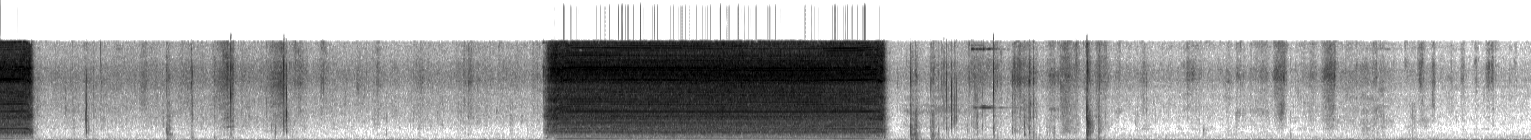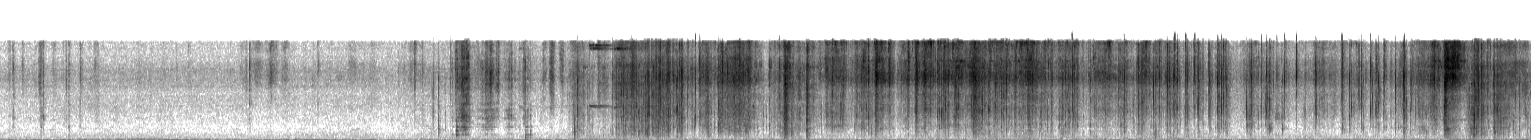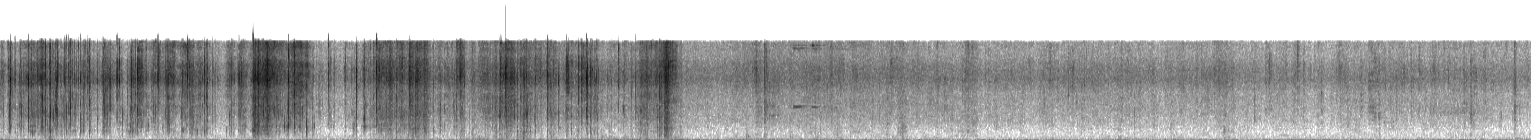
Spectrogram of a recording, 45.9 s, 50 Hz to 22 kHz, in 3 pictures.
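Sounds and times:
cordless drill whining: 0:00.0 - 0:00.4, 0:05.4 - 0:08.9
plastic bag crinkling: 0:05.4 - 0:10.6, 0:20.9 - 0:37.5.

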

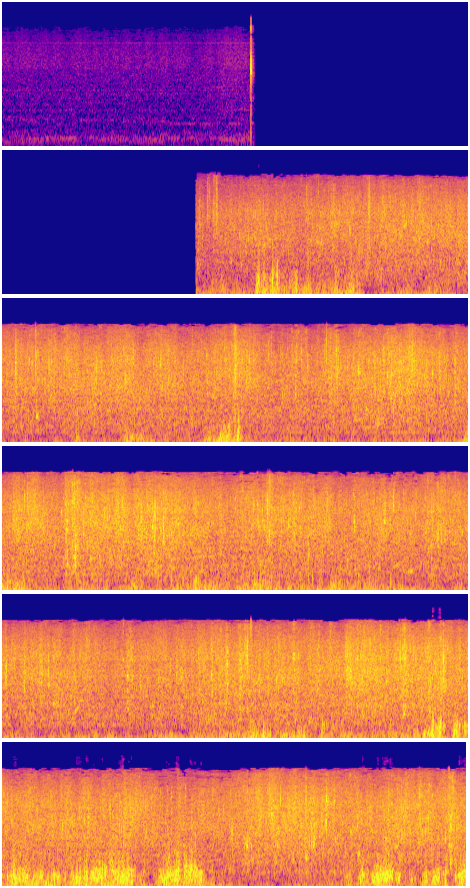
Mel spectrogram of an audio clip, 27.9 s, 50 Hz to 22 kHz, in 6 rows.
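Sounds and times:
wind buffeting microphone: 0:06.6 - 0:27.9.

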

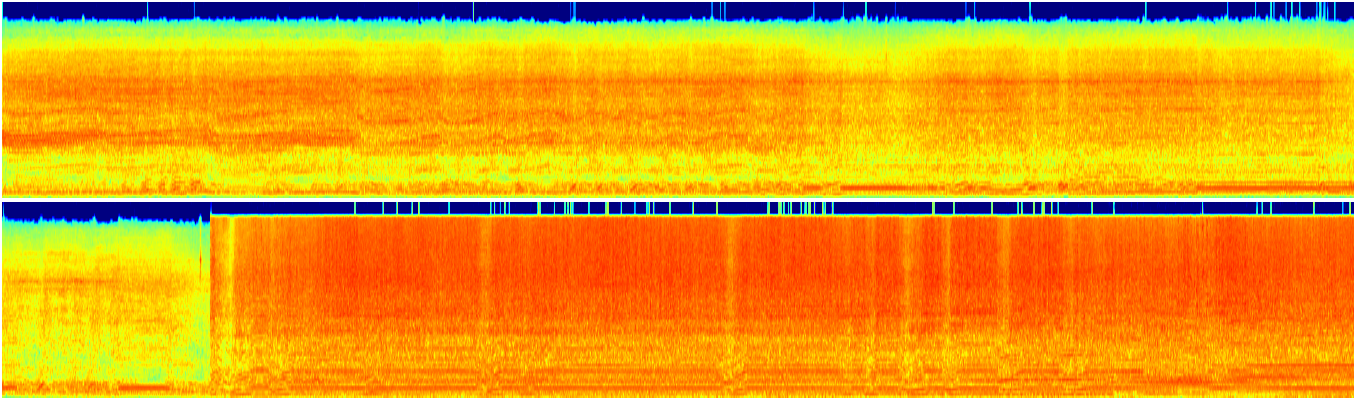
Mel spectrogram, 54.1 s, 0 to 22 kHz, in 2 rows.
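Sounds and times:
car engine revving high: 0:00.0 - 0:54.0.

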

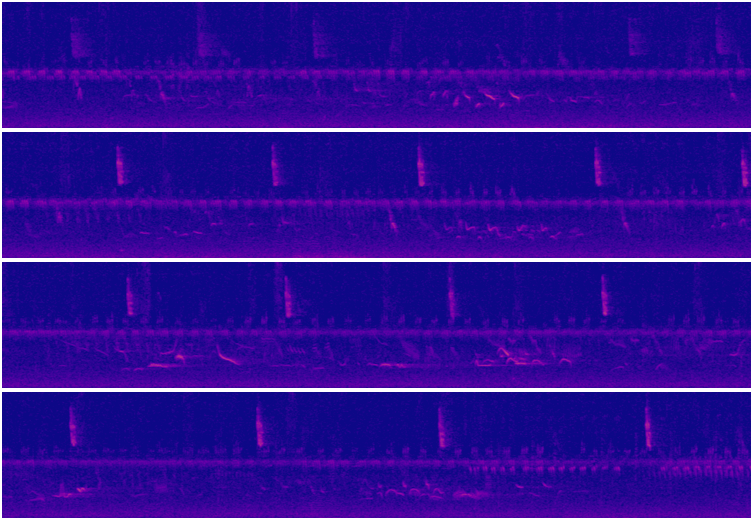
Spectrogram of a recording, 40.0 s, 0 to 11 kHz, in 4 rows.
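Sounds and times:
soft bird chirps: 0:20.7 - 0:32.5.

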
